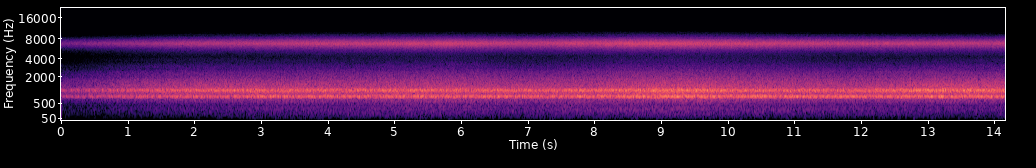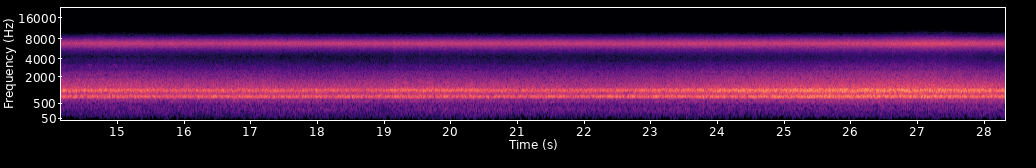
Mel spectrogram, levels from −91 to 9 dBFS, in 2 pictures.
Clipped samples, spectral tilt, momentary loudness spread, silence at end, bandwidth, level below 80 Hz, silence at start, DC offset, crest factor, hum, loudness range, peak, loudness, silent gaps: under 0.1%; 2 dB/octave; 8 LU; 0 s; 9.6 kHz; -86 dBFS; 0 s; under 0.1%; 20 dB; none; 7 LU; -2 dBFS; -21 LUFS; none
